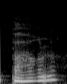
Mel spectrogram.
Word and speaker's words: parles: you listen to me, I will pronounce it je parle, tu parles, il parle, elle parle. So it does mean that even if you write them differently, E, ES, and then ENT, you will pronounce them the same way.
